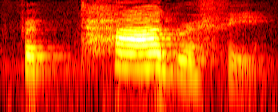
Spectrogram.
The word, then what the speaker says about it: photography: about this one we stress the second syllable we say photography this o also is reduced and also becomes this symbol uh photography photography repeat after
